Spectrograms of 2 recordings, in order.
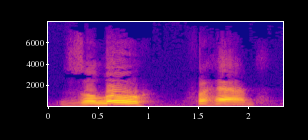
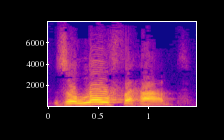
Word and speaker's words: Zelophehad: That's the correct pronunciation. I'm going to go ahead and repeat that for you because I took the time to look this one up. Zelo. Lo is in all caps because that's what you want to pronounce the strongest there. I know there's a correct word for that, but it's escaped me. So it's Zelophehad,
